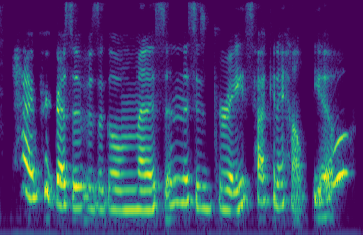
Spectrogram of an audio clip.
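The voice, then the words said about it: Customer service phone voice. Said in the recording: “the customer service voice down ... Oh my God, you do have it down.”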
